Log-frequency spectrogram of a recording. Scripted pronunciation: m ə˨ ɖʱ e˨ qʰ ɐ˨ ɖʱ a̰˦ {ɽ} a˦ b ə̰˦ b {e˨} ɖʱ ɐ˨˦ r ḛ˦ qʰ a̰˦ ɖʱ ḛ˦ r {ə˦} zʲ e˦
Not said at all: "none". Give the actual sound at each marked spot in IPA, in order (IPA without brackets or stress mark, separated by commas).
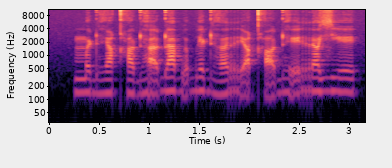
ɖ, e˦, ɐ˦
